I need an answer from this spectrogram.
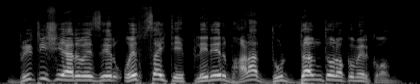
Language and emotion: Bengali, happy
